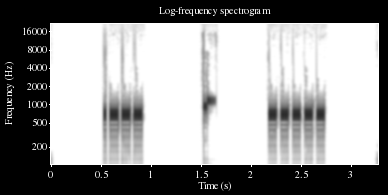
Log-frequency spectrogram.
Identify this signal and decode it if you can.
Morse code, heard as a keyed tone, about 40 wpm, 700 Hz. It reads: J 0
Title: Single Letter-Number - Rapid-Fire 40wpm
